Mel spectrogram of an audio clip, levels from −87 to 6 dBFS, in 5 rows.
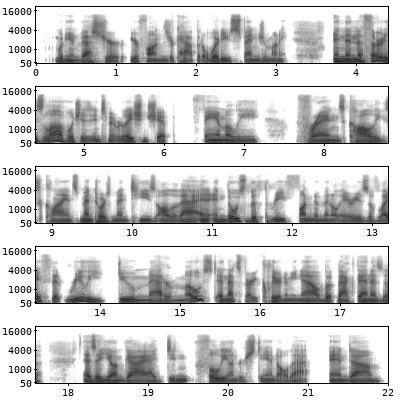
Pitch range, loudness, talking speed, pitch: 115-130 Hz, -19 LUFS, 200 wpm, 120 Hz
